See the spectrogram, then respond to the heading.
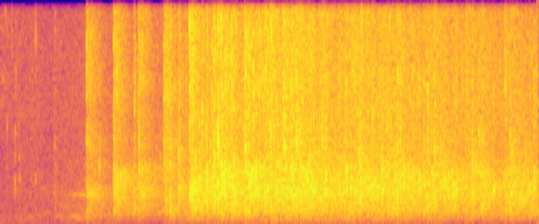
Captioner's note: clapping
